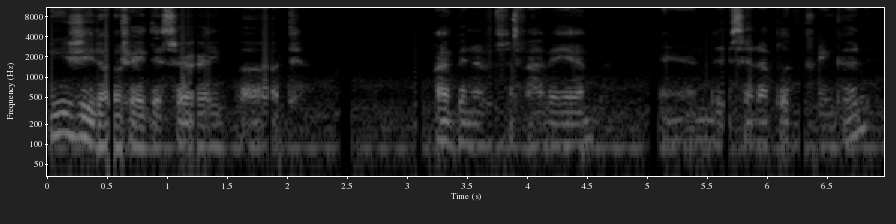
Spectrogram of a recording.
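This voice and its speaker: Somewhat breathy, a man with a fairly low pitch and fairly even intonation speaks with long, frequent pauses. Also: moderate pace. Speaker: day trader. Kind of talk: live trading commentary. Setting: home office. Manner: soft-spoken. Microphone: new bluetooth mic, poor audio.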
